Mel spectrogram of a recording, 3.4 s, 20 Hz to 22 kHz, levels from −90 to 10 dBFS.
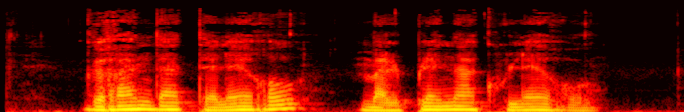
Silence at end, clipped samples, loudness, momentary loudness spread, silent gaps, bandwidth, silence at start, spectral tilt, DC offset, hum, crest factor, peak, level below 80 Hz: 0.45 s; under 0.1%; -22 LUFS; 10 LU; none; 13.5 kHz; 0.4 s; -8 dB/octave; under 0.1%; none; 14 dB; -8 dBFS; -42 dBFS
